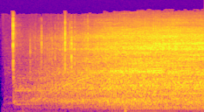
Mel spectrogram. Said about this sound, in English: That sound may make you think of housework. After all, a vacuum cleaner's job is to clean.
